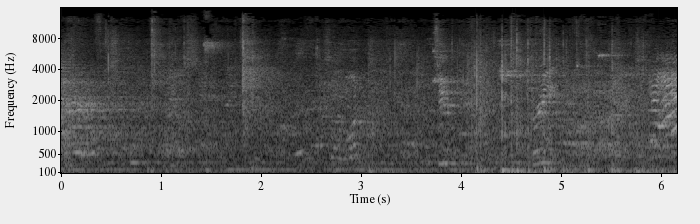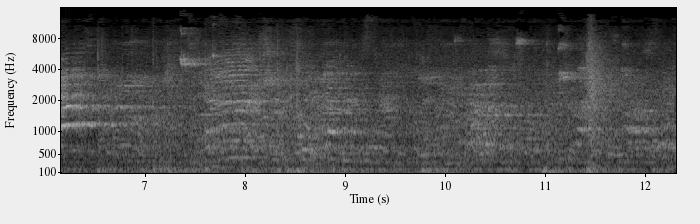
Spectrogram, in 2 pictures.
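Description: Players calling out to each other in a large, echoing gym, over running footsteps and shoe squeaks on the hardwood court.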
